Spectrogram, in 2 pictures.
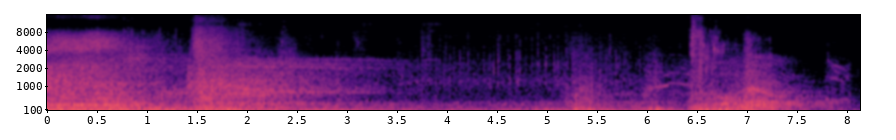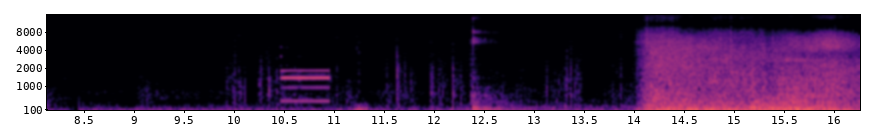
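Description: Weapons strike and spells burst in a fight.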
